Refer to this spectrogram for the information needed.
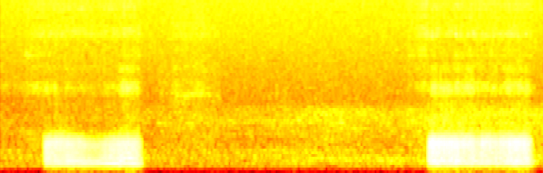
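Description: Two loud, rattling snores about five seconds apart, with quiet breathing between; ordinary snoring in a sleeping dog.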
